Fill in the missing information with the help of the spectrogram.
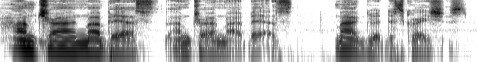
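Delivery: near-silent, defeated muttering to himself; exasperated mutter. Real, not acted. Fed-up commentator grumbling to himself after reading the quote, very soft. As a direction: sink right down and mutter it under your breath.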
